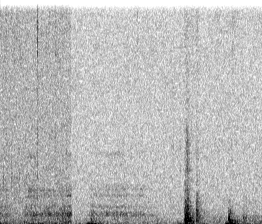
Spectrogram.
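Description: Paint drips from a dropper bottle into a plastic cup.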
